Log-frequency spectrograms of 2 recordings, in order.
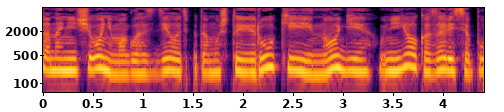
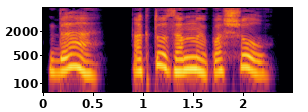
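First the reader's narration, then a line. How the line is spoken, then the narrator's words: Irritated growl. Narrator (Russian): Кара раздраженно зарычала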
